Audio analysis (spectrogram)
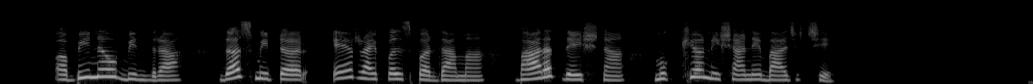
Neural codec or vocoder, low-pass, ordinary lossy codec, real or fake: none; none; none; real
